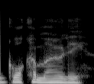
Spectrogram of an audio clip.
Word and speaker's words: guacamole: Now, here's one we just stolen straight from another language. I believe it's Spanish. We say guacamole.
